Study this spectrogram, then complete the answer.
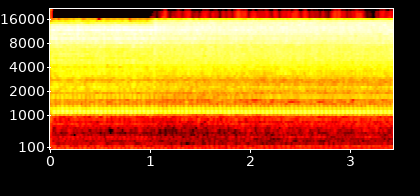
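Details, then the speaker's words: Iwata Sprint Jet model 800 oilless piston airbrush compressor, hose attached, running: steady airy hiss with thin high whistle as air bleeds off through the bottom of the regulator filter while pressure builds — normal regulator bleed-off. "now when I switch this on you will hear a bleeding off through here through the bottom of the filter as it builds up"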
